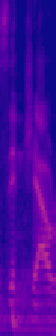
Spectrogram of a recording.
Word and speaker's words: Xin Zhao: dave thank you for noticing i'm only saying xin zhao right because i said it wrong forever and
